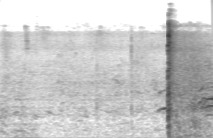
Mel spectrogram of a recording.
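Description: A small ceremonial noon cannon fires in Zagreb, Croatia: a single sharp, loud boom bursting out after a quiet stretch of street ambience, with its blast ringing on to the end.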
